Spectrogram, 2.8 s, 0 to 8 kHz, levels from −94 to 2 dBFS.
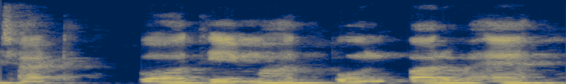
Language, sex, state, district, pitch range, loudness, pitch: Hindi, male, Bihar, Jahanabad, 130-140 Hz, -19 LUFS, 135 Hz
